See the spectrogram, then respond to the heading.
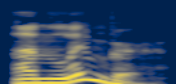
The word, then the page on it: unlimber: British English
